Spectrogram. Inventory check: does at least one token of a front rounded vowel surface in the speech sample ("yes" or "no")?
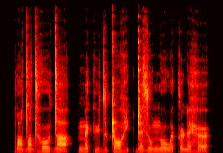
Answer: yes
